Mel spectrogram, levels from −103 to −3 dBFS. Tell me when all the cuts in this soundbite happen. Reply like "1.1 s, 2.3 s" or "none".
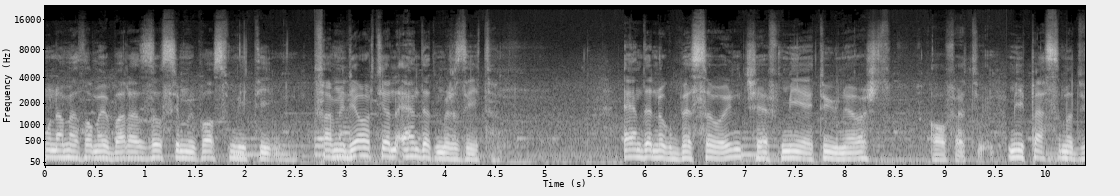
2.7 s, 9.5 s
